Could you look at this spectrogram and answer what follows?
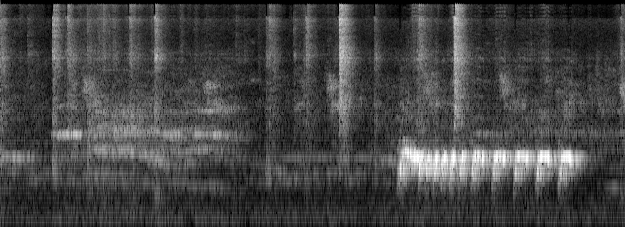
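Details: Zebra dove, a kept singing bird, calling out rivals: soft notes at first, then a loud, rapid trilled run of cooing notes for nearly two seconds.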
